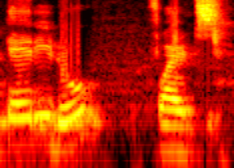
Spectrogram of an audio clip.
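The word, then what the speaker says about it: Pteridophytes: ब्रायोफाइट्स के बाद टेरिडोफाइट्स इसके अंदर पीएस साइलेंट रहता है टेरिडोफाइट्स टेरिडोफाइट और टेरिडोफाइट के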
